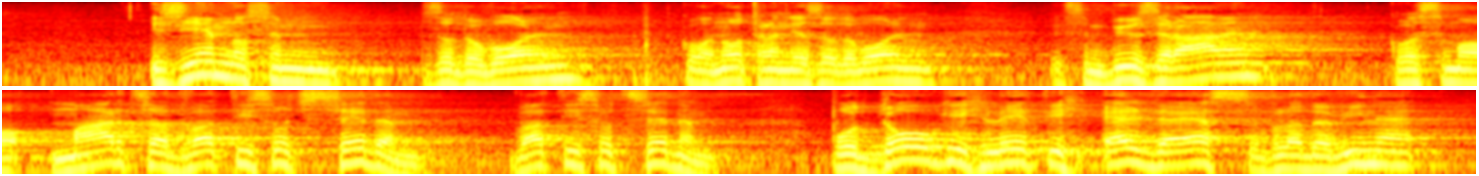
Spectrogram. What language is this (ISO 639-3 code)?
slv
